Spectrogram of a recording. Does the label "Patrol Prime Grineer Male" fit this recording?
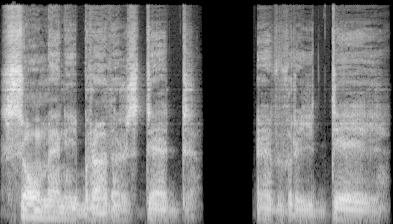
Yes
